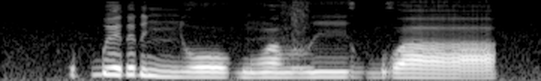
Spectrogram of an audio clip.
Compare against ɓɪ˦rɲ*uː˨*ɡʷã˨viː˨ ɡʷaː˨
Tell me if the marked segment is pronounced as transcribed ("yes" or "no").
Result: no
